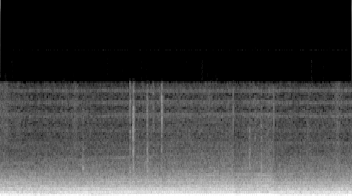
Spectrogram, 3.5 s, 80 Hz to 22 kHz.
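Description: A Porsche 911 Turbo powering out of a corner on a track, its engine a steady, loud drone with a pitch that climbs slightly, then drops at a gear change near the end.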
